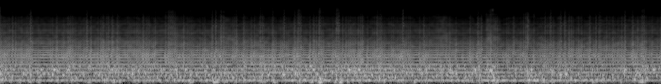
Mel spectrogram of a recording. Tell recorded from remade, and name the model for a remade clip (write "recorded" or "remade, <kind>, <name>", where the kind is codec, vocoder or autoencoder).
remade, vocoder, Vocos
